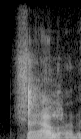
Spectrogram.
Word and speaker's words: Shyamalan: Shyamalan is, I think, how you say it.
